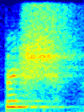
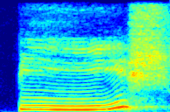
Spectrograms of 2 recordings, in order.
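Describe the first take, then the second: First: The vowel is kept short. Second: The vowel is held long. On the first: The speaker calls it right. "but pish. And also here it's short" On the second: The speaker calls it wrong. "it's not pish"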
